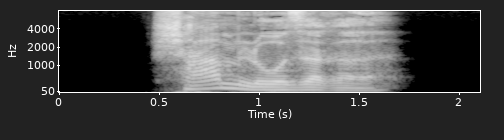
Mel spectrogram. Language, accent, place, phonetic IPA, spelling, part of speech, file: German, Germany, Berlin, [ˈʃaːmloːzəʁə], schamlosere, adjective, De-schamlosere.ogg
- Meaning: inflection of schamlos: 1. strong/mixed nominative/accusative feminine singular comparative degree 2. strong nominative/accusative plural comparative degree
